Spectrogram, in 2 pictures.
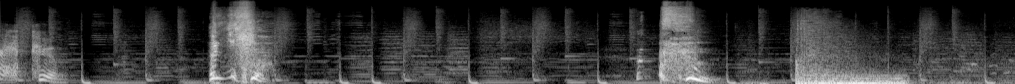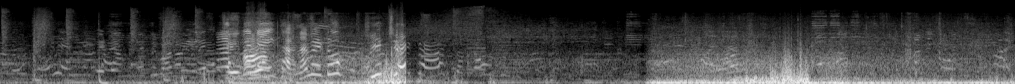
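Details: Imitation sneezing as a prank: several loud, abrupt, faked sneeze-like bursts over background music and talk.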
